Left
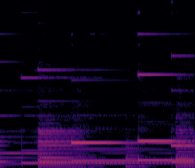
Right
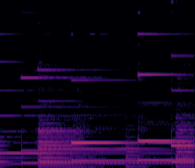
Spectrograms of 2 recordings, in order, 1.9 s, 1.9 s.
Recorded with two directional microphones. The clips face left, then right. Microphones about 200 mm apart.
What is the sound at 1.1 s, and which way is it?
Music, 30° left (ahead or behind).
